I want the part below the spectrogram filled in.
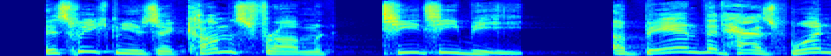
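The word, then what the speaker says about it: (T-T)b: It's spelt parentheses, uppercase T, dash, uppercase T, end parentheses, lowercase b, which is pronounced TTB, or at least that's what I've been told by one of their band members.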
